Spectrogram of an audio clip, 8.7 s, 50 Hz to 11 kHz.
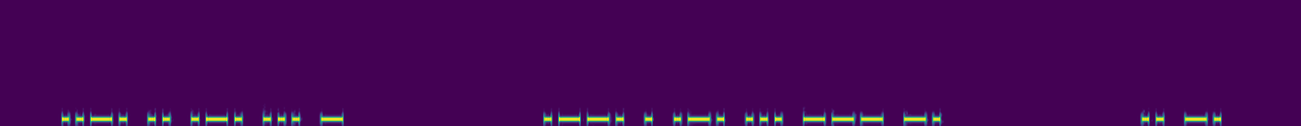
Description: Morse code, heard as a keyed tone, about 25 wpm, 700 Hz. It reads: FIRST PERSON IN
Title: 4x Word-Spacing - Sentences from Top 400 Words - 25wpm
